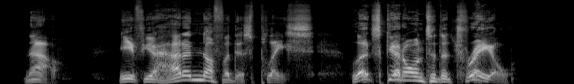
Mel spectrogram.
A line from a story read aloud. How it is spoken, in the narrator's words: Roddy boomed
